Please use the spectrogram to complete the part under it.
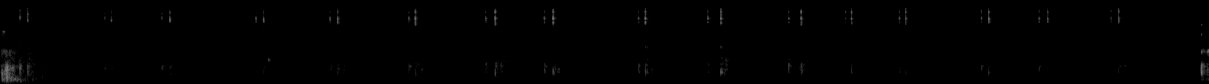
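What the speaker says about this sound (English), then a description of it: "So I'm doing a lot of clicking because remember, these are only straight lines" Mouse button clicks in Google Drawings while straight-line segments are placed for a vector portrait: about twenty sharp, close clicks at a steady, unhurried pace, each one alone against near silence.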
